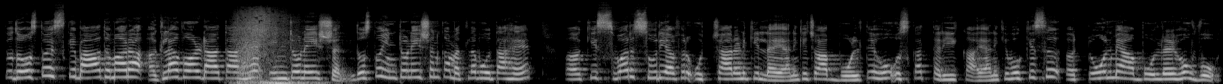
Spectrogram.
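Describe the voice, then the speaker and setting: Woman teacher, high voice, patient step-by-step vocabulary lesson. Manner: repeats and rephrases each meaning patiently. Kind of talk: vocabulary lesson explained in Hindi.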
